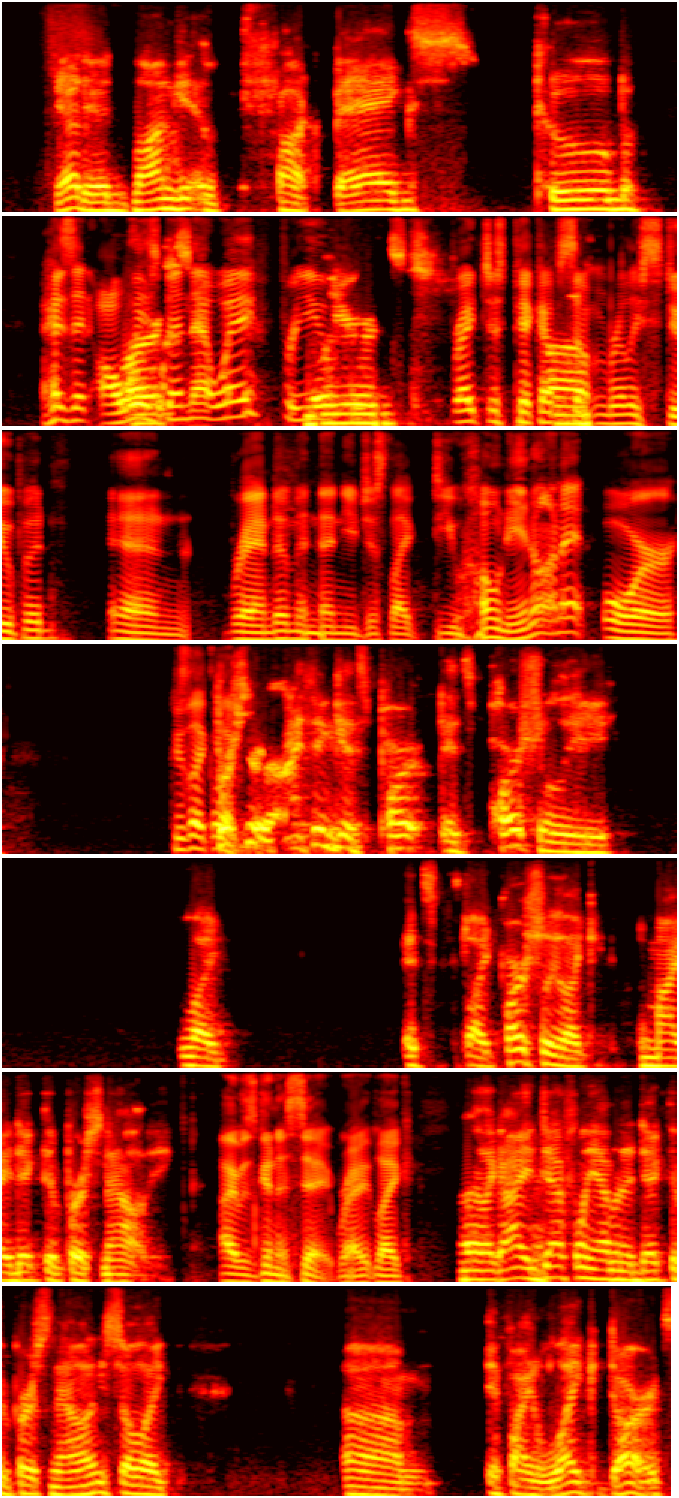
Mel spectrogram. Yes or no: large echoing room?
no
